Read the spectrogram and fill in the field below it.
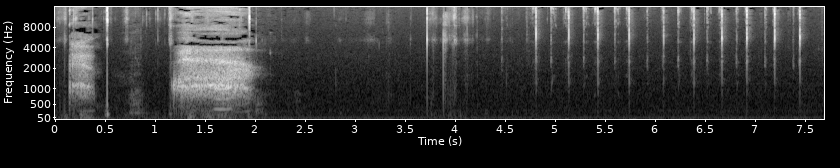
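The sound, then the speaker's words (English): Scissors open and close for ASMR in a quick series of crisp, bright snips, about fifteen in a steady rhythm, after a couple of louder rasping, breathy swishes at the start. No one speaks. “Alright, so now we're going to be doing some scissors ASMR.”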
